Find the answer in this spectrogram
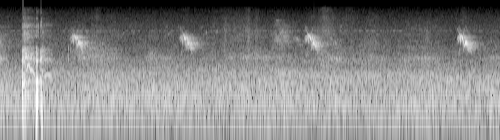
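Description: A small bird giving short, high chirps that fall in pitch, one about every one and a half seconds, four times, over steady outdoor background noise.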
